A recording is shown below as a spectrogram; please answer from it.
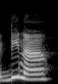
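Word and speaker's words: dinar: Basically, yeah, Dina. Dina. It's kind of a bit more like a a sound at the end. It's literally spelled D I N A. So, dinina.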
